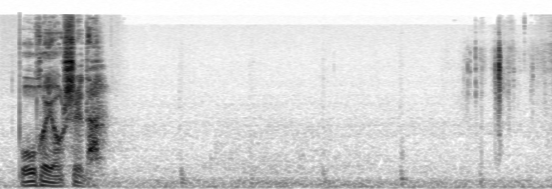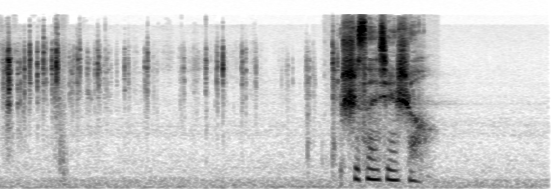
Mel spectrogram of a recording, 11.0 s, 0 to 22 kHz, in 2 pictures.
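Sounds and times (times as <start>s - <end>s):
small clicks and rattles: 4.6s - 9.4s.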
